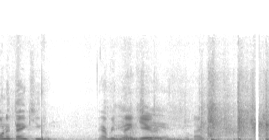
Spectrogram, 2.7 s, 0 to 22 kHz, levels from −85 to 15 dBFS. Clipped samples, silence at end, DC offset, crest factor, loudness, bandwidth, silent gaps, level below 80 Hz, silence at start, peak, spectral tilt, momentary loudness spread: under 0.1%; 0 s; under 0.1%; 20 dB; -35 LUFS; 17 kHz; none; -66 dBFS; 0 s; -14 dBFS; -4 dB/octave; 12 LU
